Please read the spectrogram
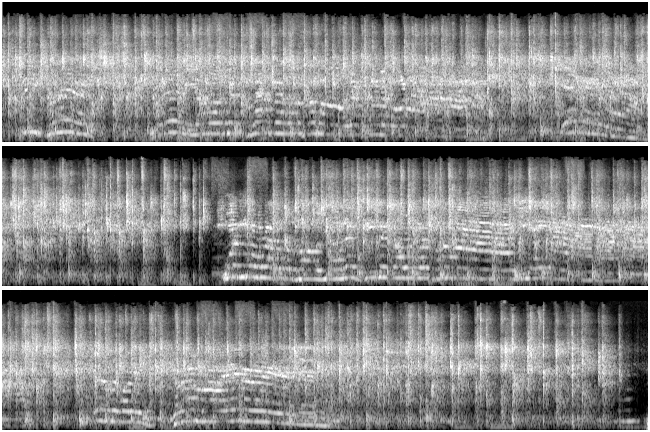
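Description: A small room of people clapping steadily, with voices calling out and singing over the claps. The sound drops briefly about halfway through, then picks up again.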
